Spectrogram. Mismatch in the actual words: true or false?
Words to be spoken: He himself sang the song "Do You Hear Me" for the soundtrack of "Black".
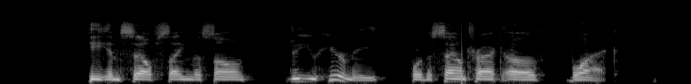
false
